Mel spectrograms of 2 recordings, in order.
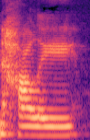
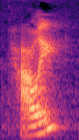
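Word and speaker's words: Halle: they're all like different but in my opinion Holly Hallie yeah Hallie that's how you say it is an amazing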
